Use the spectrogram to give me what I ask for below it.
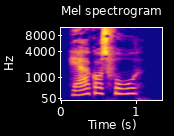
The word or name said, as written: herregårdsfrue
